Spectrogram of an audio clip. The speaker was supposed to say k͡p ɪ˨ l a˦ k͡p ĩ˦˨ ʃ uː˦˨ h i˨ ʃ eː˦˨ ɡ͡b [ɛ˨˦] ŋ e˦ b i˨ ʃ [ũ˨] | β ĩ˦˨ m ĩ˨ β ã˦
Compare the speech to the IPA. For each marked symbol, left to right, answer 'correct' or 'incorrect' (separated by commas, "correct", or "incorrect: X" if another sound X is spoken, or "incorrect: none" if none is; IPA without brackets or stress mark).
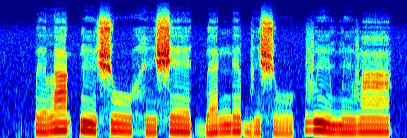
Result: correct, incorrect: u˨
